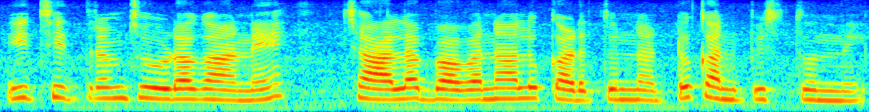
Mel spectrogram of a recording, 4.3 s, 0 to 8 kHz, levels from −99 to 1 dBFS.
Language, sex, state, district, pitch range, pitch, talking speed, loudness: Telugu, female, Telangana, Mahabubabad, 235-260 Hz, 245 Hz, 95 wpm, -18 LUFS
